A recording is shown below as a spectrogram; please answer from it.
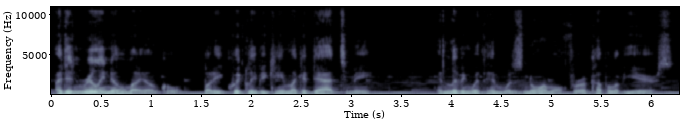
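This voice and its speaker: A man's voice: fairly low pitch, expressive, fairly quick, vocal fry, music in the background. A man reading a horror story aloud in a dramatic, suspenseful storytelling manner. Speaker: horror story narrator and channel host. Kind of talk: dramatic creepypasta reading, then casual recap.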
